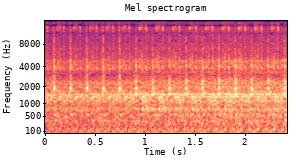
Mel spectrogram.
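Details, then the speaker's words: Ford 6.4 diesel V8 at idle: a sharp, steady knock about six a second over the clatter. Disabling the number 4 injector changes its cadence but the knock does not go away. "Here's the noise with number 4 cylinder disabled. It changes cadence, but it doesn't go away."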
